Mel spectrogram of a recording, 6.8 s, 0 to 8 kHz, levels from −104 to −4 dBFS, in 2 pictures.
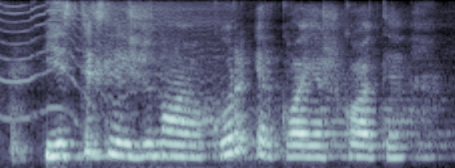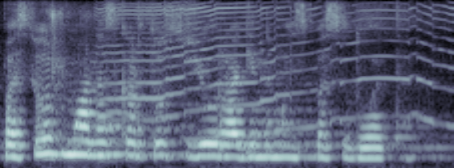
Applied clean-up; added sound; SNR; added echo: none; Squeak; 19 dB; reverberation time 1.8 s.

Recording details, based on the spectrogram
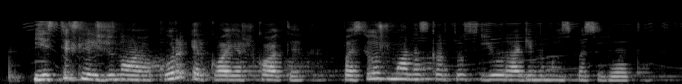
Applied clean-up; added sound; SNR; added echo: neural separator model SepFormer DNS4.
